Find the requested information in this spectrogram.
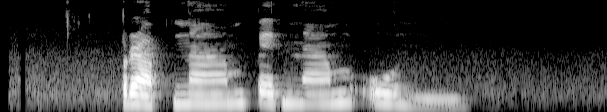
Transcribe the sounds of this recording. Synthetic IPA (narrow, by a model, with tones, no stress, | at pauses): pɾa˨˩p̚naː˦˥mpe˧nːaː˦˥mʔu˨˩n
